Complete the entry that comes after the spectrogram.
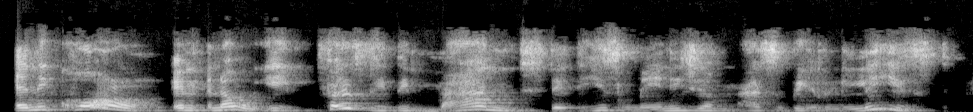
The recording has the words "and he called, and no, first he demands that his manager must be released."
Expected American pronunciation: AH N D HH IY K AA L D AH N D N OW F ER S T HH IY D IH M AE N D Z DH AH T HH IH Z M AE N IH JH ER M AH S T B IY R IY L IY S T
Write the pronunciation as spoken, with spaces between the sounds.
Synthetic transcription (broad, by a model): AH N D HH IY K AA L AH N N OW F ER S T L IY D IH M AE N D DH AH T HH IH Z M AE N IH JH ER M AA S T B IY R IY L IY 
